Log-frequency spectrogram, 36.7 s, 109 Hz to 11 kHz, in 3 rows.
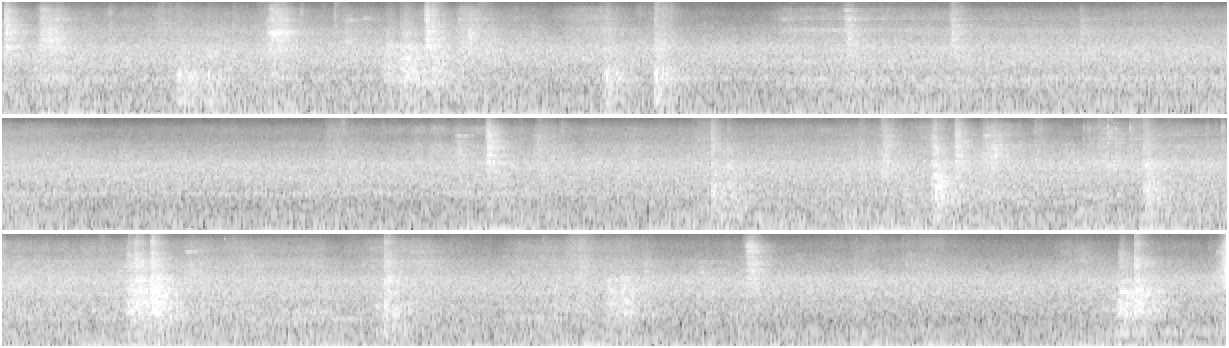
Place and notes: Creaking sounds from the buoyant platform.
United States, February 2022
